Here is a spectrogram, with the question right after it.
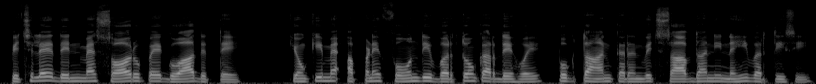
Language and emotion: Punjabi, sad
